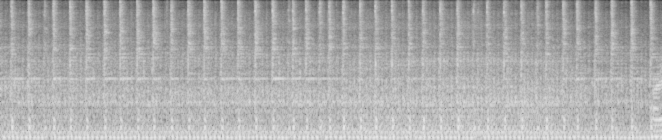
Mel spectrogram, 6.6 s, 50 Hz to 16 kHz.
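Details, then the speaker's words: Kawasaki Ninja 150 two-stroke with filter fitted, at idle: fast even metallic tick about six or seven a second, source said to be the cylinder head, not the exhaust; thin smoke, cause not confirmed. "sumber suaranya itu dari head teman-teman. Ya, tek tek tek tek, reng reng reng reng reng, bukan suara knalpot ya."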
